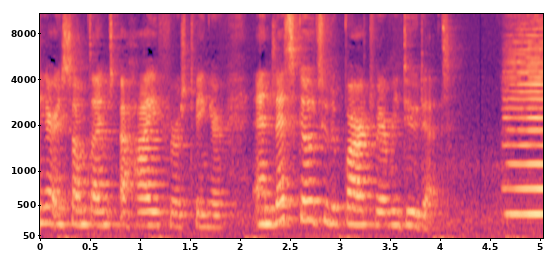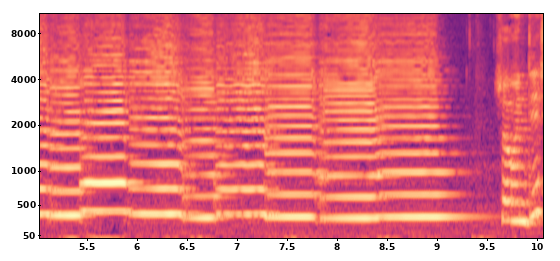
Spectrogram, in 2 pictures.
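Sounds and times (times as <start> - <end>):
solo violin slow melody: 4.6 - 9.4.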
